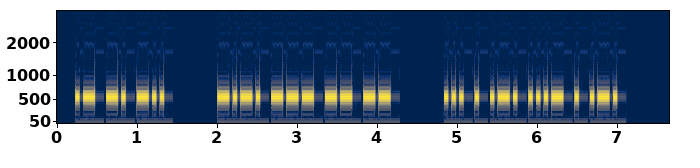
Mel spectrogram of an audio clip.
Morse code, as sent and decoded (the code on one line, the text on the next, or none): .- -. -.. / -.-. --- -- -- / ... .-. ...- . .-.
AND COMM SERVER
